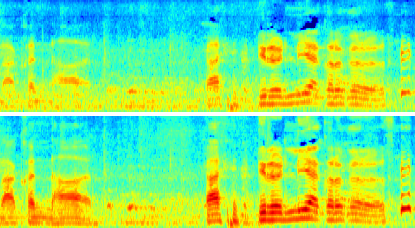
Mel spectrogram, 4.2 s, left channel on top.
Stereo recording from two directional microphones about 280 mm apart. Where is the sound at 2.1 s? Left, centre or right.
Centre.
